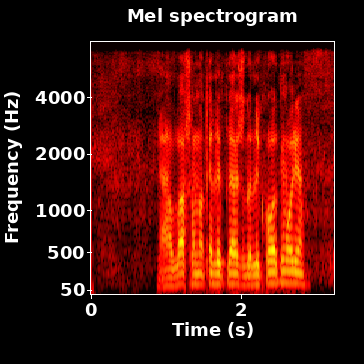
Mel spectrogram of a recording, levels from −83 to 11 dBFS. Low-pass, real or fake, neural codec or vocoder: 7.2 kHz; fake; codec, 24 kHz, 3 kbps, HILCodec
